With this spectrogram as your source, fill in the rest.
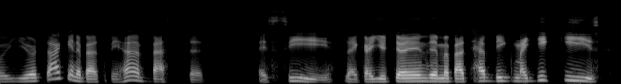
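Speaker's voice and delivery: obnoxious, smug, condescending, full-of-himself voice. Demonstrating the voice of a character who cares only about himself, condescending and obnoxious. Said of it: "like a condescending like prick".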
